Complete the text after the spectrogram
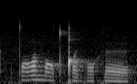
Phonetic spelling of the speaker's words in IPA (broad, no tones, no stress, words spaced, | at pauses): tˤɛːmoːtˤǃe ɡɔːxɾɛː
